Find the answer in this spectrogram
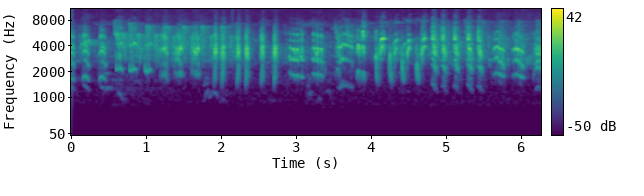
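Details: Eurasian reed warbler from European reed beds giving its specific call, a dense run of scratchy, buzzy chattering notes with varied churring and clicking elements, continuous throughout.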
